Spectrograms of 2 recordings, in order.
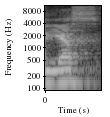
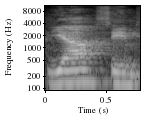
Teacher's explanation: we don't say yes here. We say Ya, Sin, separately.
